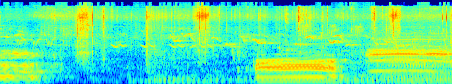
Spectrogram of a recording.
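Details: Roaming cattle on the way to a broad pasture give a steady, flat moo followed by a higher, strained one, with an earlier falling call at the start and light background hiss.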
